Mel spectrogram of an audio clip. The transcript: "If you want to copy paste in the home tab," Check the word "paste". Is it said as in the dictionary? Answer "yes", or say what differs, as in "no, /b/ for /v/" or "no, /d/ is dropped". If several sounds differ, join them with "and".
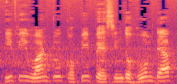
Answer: no, /t/ is dropped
